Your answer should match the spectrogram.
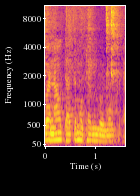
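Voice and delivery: ordinary talk

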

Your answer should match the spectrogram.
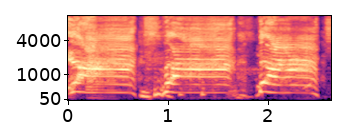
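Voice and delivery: hammed-up heaving noises over the toilet; imitated retching. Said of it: "I'm like".

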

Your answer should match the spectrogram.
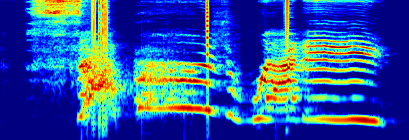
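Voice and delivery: high, slow, drawn-out shout calling everyone to eat; dinner call yelled high and long at full voice; top-of-voice shout. A narrator's reading. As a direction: bellow it across the room, stretching every syllable. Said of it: "she shouted at the top of her voice".

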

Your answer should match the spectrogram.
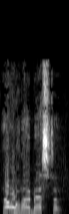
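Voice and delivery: put-on squeaky high young girl voice. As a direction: voice jumps way up like a girl. Voicing Esther, high pitch.

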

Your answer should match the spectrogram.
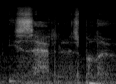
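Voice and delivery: hushed pitying whisper. Real, not acted. Gamer pitying the driver in the balloon, whisper. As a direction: breathe it without voice.

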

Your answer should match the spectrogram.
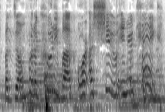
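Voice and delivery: ordinary talk

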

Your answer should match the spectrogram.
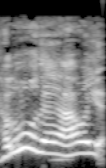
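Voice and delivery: high-pitched, shaky-footed Scottish accent; attempted Scottish impression. Shown as a demonstration. Showing co-host a Scottish impression that falls apart, mock Scottish accent. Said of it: "try and do a Scottish impression".

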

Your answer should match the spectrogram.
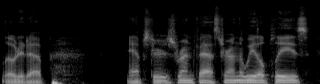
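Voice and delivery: low, soft muttering to a machine; soft, low mock plea; muttered plea. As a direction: coax it quietly under your breath. Muttered plea to slow console.

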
